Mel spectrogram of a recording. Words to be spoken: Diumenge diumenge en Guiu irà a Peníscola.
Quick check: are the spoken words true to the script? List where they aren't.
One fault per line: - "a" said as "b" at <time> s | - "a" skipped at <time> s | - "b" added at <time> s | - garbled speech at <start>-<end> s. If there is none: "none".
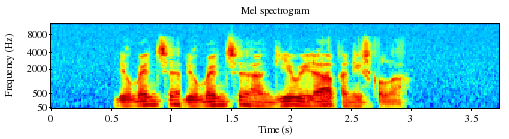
none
